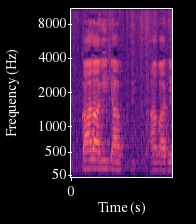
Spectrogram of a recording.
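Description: A man's voice speaking in short phrases.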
